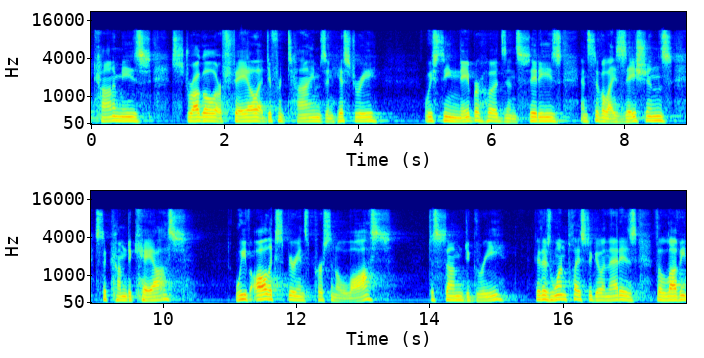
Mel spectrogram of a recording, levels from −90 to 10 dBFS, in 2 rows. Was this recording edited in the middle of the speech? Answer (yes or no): yes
